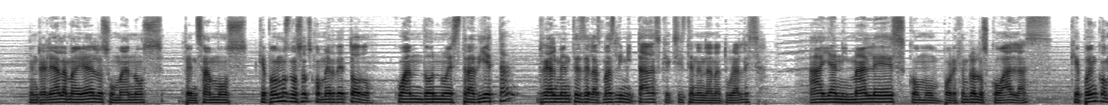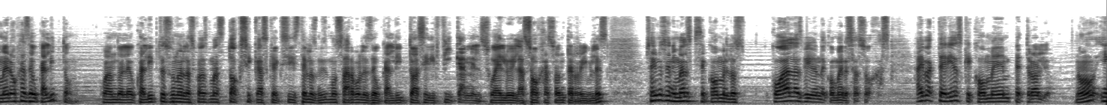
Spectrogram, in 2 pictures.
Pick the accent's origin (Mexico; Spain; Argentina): Mexico; podemos bien fácil como mexicanos apropiarnos del canibalismo como algo históricamente relacionado con nosotros.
